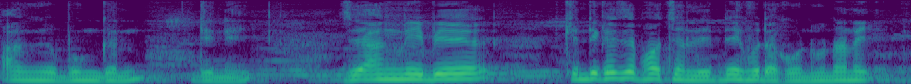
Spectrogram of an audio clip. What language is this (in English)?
Bodo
